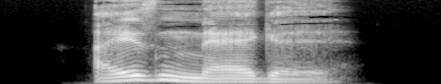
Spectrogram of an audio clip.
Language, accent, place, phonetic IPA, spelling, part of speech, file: German, Germany, Berlin, [ˈaɪ̯zn̩ˌnɛːɡl̩], Eisennägel, noun, De-Eisennägel.ogg
- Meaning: nominative/accusative/genitive plural of Eisennagel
